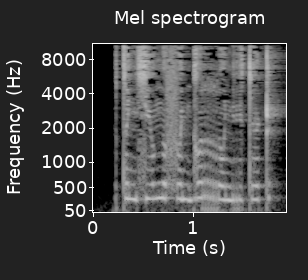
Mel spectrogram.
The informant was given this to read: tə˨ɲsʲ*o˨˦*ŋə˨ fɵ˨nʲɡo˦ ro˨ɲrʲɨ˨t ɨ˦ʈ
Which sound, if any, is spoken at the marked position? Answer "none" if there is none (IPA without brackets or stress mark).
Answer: o˨˦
